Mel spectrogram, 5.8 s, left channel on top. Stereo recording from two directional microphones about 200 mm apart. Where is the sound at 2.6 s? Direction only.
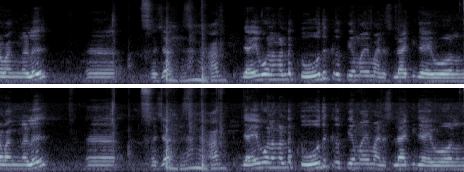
5° right (ahead or behind).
